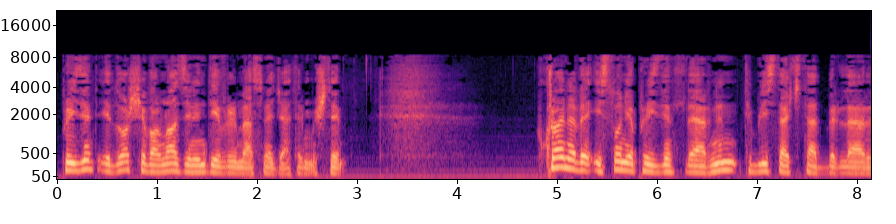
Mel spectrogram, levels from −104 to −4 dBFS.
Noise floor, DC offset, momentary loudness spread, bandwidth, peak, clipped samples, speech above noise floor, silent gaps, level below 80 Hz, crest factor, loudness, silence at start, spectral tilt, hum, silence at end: -53 dBFS; under 0.1%; 12 LU; 8.8 kHz; -8 dBFS; under 0.1%; 31 dB; none; -54 dBFS; 16 dB; -23 LUFS; 0.05 s; -5.5 dB/octave; none; 0 s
